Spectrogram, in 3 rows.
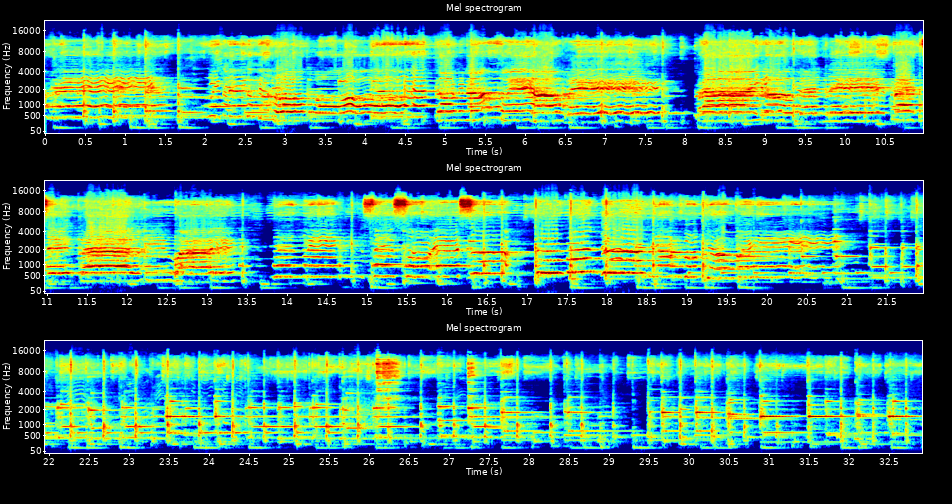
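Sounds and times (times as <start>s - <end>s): person singing: 0.0s - 21.2s, 21.8s - 24.7s
metallophone notes: 0.0s - 32.9s.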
